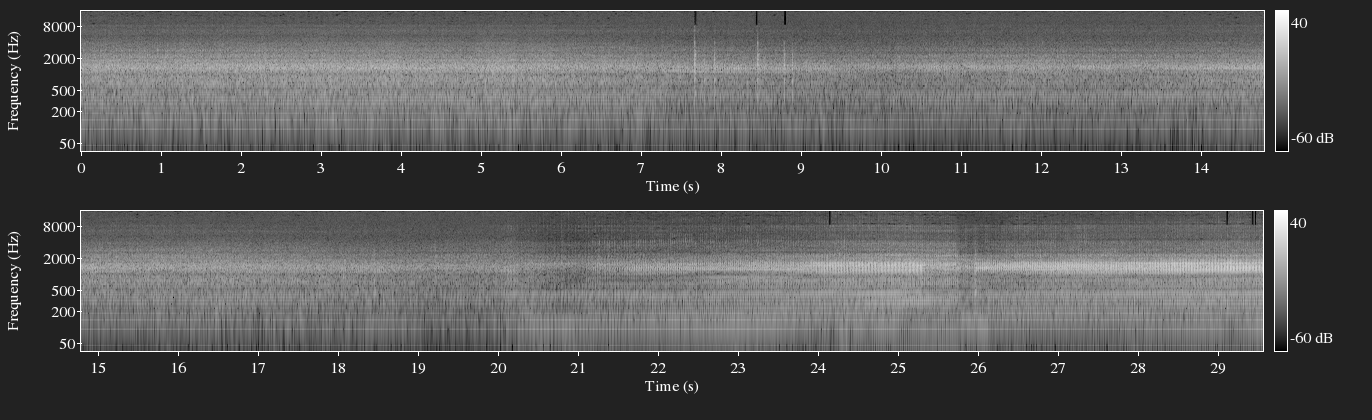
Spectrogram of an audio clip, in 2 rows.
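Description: Mash Cafe Racer 250 motorcycle engine running under way, heard from an on-board camera with steady wind rush. About two-thirds of the way in, the engine note climbs as the bike accelerates and gets louder, with a brief drop shortly before the end.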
